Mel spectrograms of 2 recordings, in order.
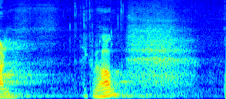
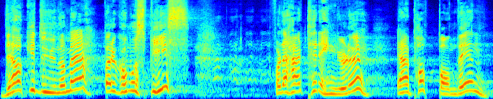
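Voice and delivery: dad answering; 7 semitones higher than usual. Retold or imitated. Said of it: "jeg sier".

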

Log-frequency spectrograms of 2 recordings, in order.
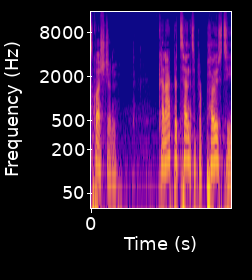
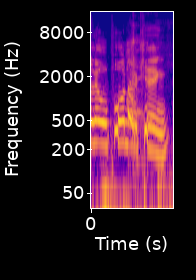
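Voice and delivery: mock teasing; 11 semitones higher, 5 dB louder than usual. Real, not acted. Teasing echo of the host.

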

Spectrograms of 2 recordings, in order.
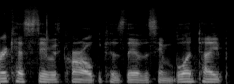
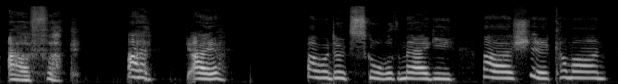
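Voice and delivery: much higher, loud panicked whine; panicked kid; 14 semitones higher, 8 dB louder, slower than usual. Retold or imitated. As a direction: squeal it out like a terrified prisoner begging. Captured kid pleading in panic.

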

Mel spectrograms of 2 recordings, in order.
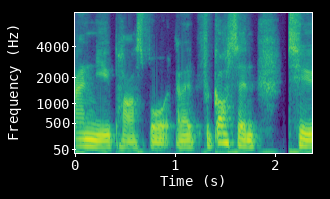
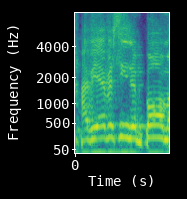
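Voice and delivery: laughing quote; 10 semitones higher, faster than usual. Retold or imitated. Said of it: "she's like".

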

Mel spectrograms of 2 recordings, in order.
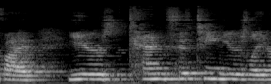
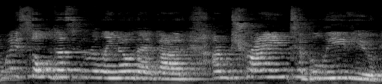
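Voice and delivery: higher and louder, pushing back at God; pleading protest; 6 semitones higher, 4 dB louder than usual. Retold or imitated. A woman tells God she can't believe him yet, raised pleading protest. Arguing honestly with God in prayer.

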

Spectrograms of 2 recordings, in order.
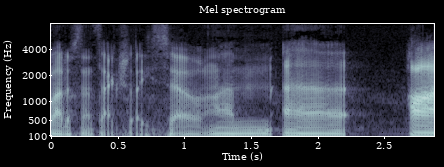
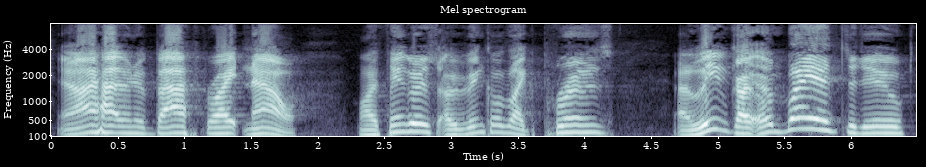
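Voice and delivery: higher, louder, talking through a mouthful of water; 10 semitones higher, 10 dB louder than usual. Acted. Host reads closing tagline to listeners, gargling through water. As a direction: read the tagline with your mouth full of water. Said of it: "have the water in your mouth".

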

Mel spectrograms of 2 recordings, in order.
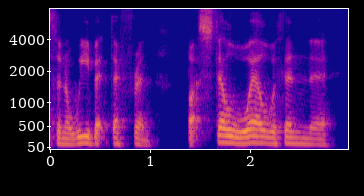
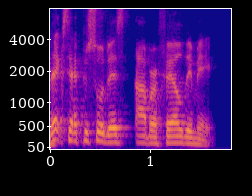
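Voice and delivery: Aussie accent, bolder; 3 semitones higher, 3 dB louder than usual. Shown as a demonstration. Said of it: "Read the rest of it".

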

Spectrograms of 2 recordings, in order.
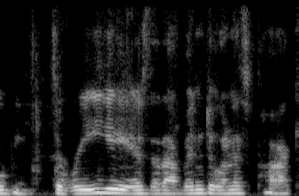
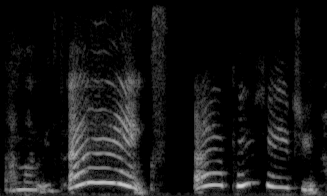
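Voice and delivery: squeaky cute voice; 7 dB quieter than usual. Real, not acted. Cute thanks to fans.

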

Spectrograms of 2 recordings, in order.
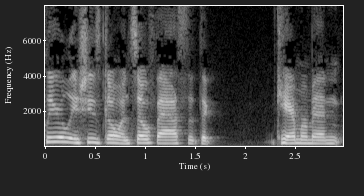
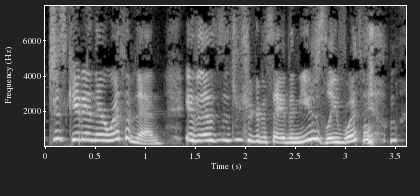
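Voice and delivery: laughing retort; 7 semitones higher than usual. Retold or imitated. Mocking retold retort, laughing.

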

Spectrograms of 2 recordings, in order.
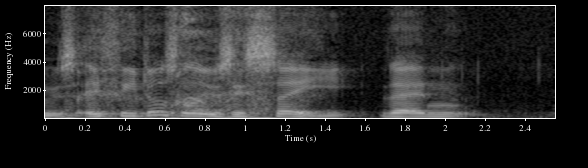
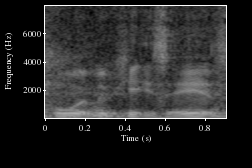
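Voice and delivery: ordinary delivery

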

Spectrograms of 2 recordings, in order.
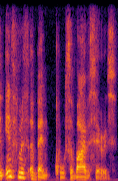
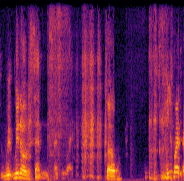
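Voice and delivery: stifled giggles; 5 semitones higher than usual. Real, not acted. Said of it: "I'm trying not to laugh".

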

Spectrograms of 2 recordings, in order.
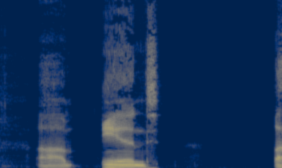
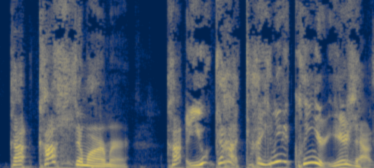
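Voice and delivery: high-pitched, indignant craftsman; exasperated correction; 13 semitones higher, 7 dB louder than usual. Acted. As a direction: scold them for not listening, voice pitched up. Character exasperated at being misheard.

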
